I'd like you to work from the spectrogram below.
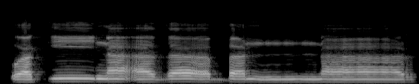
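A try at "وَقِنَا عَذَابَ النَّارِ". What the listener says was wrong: Ulangi. Waqina. Q-nya pendek.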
